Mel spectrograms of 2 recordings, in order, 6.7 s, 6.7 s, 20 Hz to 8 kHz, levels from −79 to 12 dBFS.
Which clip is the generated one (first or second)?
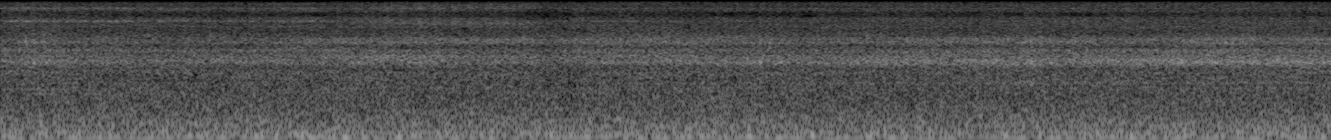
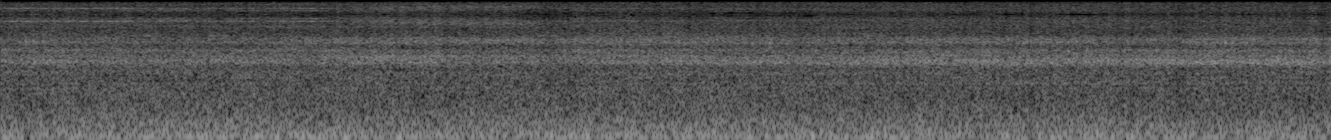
first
